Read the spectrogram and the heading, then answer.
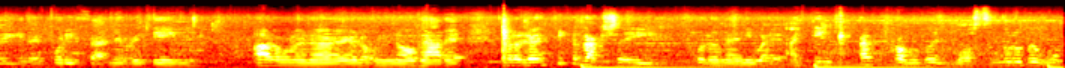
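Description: A woman's voice: sits low, far from the mic, rough recording. A young woman, chatting in a bubbly, upbeat way to a fixed camera in her living room. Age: young adult. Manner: bubbly, chatty, laughing often. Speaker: vlogger. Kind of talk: upbeat sit-down vlog.

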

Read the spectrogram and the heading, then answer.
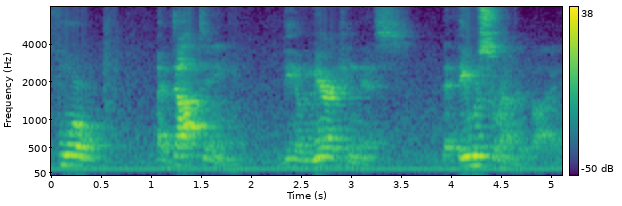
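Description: A man in his thirties giving a casual presentation at a talk event, speaking conversationally and leaning on "right?" and filler words. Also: on the high side. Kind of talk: lecture presentation. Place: gallery-like room with a screen. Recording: echoey room recorded from far off.

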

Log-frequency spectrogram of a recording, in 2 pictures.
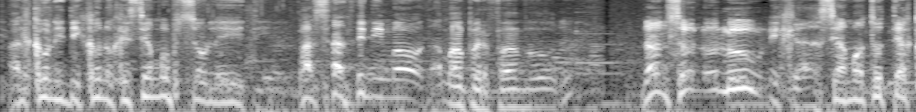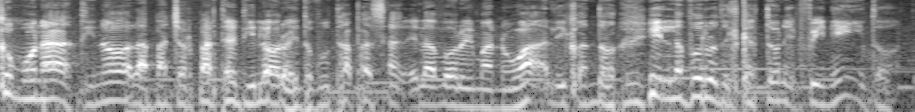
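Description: A man voicing a bitter, world-weary middle-aged cartoon wife who grumbles in a deadpan, creaky way, over music. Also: fairly high pitch, normal speed. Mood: resigned. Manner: grumbling, deadpan, foul-mouthed. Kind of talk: mock-documentary cartoon confession, Italian dub parody.

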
